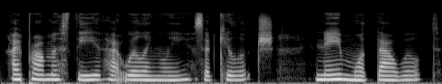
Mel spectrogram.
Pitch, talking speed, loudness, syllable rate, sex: 215 Hz, 150 wpm, -16 LUFS, 4.6 syllables/s, female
